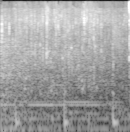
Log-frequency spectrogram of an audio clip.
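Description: Flowing river water with a pouring, trickling wash throughout, steady and fairly loud, with small splashy accents, built as a sound effect for a VFX intro sequence.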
